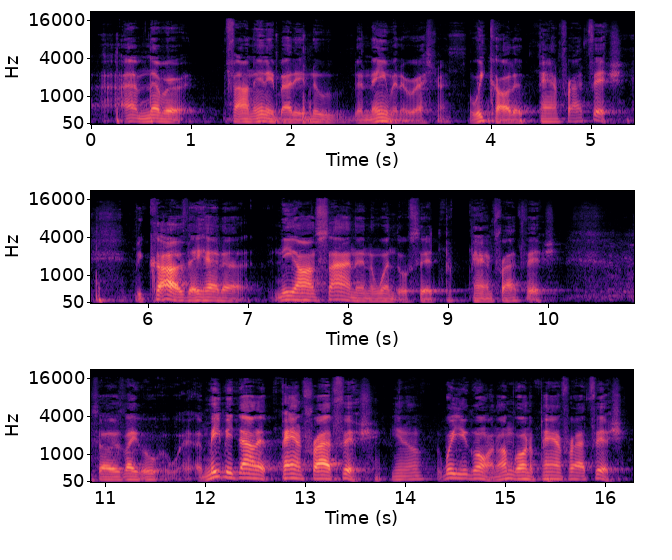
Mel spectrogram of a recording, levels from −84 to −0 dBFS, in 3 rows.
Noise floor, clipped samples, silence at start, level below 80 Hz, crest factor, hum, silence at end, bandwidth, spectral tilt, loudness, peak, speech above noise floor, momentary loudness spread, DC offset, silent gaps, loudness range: -50 dBFS; under 0.1%; 0.1 s; -56 dBFS; 24 dB; none; 0.1 s; 17 kHz; -4.5 dB/octave; -26 LUFS; -2 dBFS; 24 dB; 17 LU; under 0.1%; none; 7 LU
